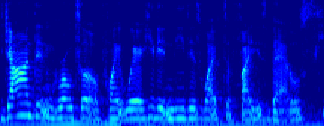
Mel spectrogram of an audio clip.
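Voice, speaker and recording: Very slowly, a woman speaks amid audible room echo. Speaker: relationship commentary vlogger. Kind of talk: casual commentary monologue. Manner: hesitant with many fillers.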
